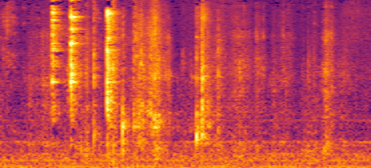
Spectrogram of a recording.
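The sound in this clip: Spoon clinking against a bowl while eating cereal with raisins and milk: a quick cluster of light metallic taps and scrapes over the first two seconds, then only a faint tap or two.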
